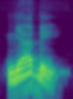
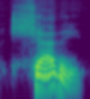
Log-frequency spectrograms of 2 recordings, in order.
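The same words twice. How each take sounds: First: Said in the usual way. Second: "llave" starting with an Argentine "sh"; Argentine pronunciation. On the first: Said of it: "nosotros va-, vamos a pronunciar". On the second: Shown as a demonstration. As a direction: say "llave" as an Argentine would, "shave". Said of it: "Un argentino".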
